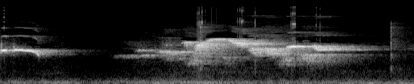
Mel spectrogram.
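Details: Pied-marked white-rumped shama singing a siren-like phrase: a sustained whistle that rises and wavers over about two seconds, after a short falling opening note, with faint clicks.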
